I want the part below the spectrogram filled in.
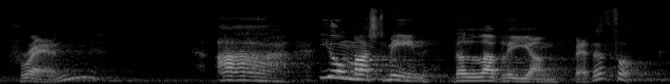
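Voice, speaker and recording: A man's voice: fairly high pitch, very animated, drawn-out words, sharp tone, full character voice. A man playing a courteous, fanatical doomsday cult leader in a video game, ceremonious and unctuous. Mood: unruffled, preaching. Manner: unctuous, ceremonious, over-polite. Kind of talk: theatrical video game voice acting. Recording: echoey hall reverb over game music.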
